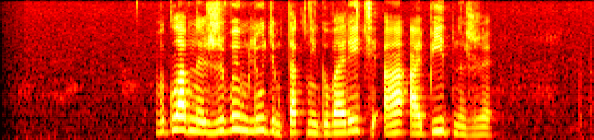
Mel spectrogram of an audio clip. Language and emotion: Russian, angry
